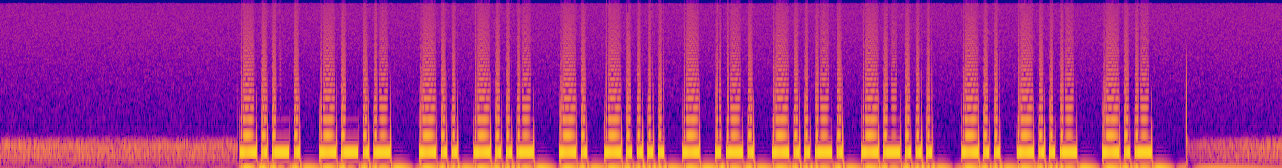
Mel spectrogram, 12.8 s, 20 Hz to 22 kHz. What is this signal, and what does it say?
Morse code, heard as a keyed tone, about 22 wpm, 400 Hz. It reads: CQ DX N6TR/7 DX K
